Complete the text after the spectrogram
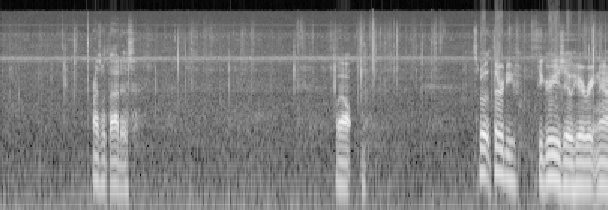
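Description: A plastic wrapper crinkles as hands tear it open.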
